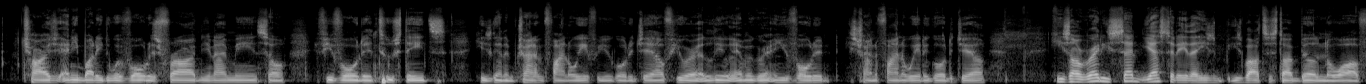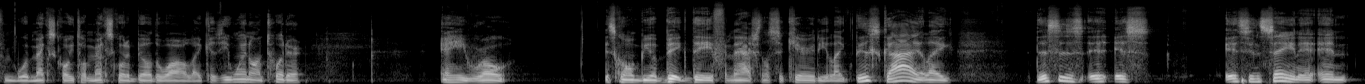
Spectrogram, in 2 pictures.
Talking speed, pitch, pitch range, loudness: 225 wpm, 95 Hz, 95-105 Hz, -23 LUFS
